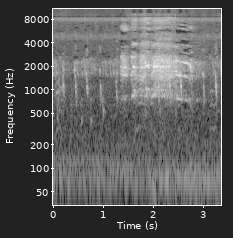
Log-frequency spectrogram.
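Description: Backyard chickens cluck in short repeated bursts, then a rooster crows loudly and fairly close, with the clucking carrying on around it.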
